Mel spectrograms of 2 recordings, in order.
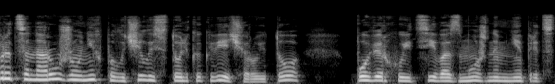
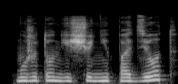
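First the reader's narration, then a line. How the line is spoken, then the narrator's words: Timid suggestion. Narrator (Russian): робко предположил Марко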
